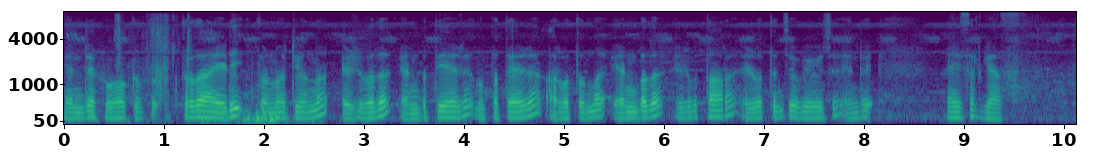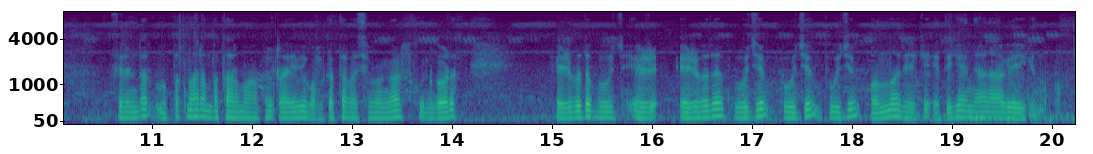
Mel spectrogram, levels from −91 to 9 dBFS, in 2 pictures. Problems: low volume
